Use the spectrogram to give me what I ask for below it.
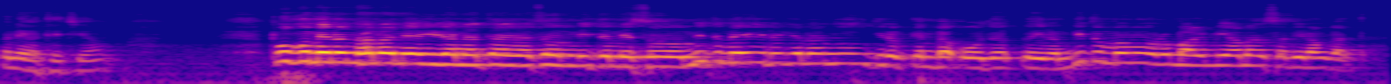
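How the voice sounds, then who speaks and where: High-voiced pastor preaching in an echoey church. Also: male voice, fairly quick. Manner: emphatic, repeats key phrases, swings from loud to quiet. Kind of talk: sermon. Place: church sanctuary.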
